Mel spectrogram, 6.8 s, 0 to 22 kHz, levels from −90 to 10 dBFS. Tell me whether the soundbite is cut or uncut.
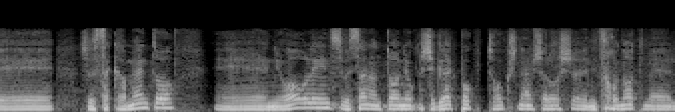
cut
